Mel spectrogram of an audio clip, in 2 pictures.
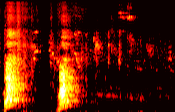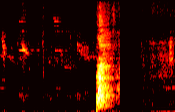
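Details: Morning barking from Leo, a German Shepherd on a farm, aimed at cattle going by. Two deep barks come close together, then a pause of about four seconds, then a third bark in a quiet setting.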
